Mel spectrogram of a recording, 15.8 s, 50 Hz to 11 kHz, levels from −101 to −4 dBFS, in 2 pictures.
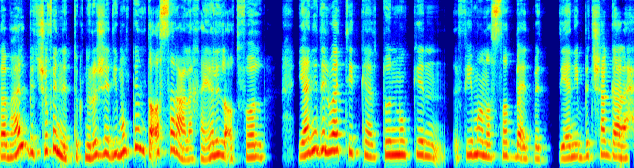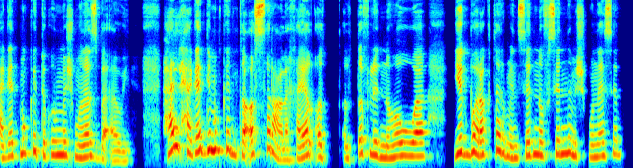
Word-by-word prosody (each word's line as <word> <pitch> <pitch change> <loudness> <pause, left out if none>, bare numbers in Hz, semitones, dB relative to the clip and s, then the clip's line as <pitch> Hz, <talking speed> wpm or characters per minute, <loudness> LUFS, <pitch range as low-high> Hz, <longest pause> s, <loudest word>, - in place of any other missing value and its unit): طب 205 -1 +3
هل 355 - +4
بتشوف 290 +3 -1
إن 275 - +6
التكنولوجيا 215 +5 -1
دي 245 +2 -1
ممكن 300 +5 +1
تأثر 325 -1 +3
على 170 0 +1
خيال 175 +6 -2
الأطفال؟ 205 -3 -1 0.4
يعني 250 +8 +4
دلوقتي 305 -1 +3
الكارتون 235 -2 -1
ممكن 235 -3 -2 0.2
في 235 - -3
منصات 225 -2 0
بقيت 185 -3 -3
بت 175 0 -10
يعني 190 +3 -1
بتشجع 220 +2 -2
على 190 -1 +3
حاجات 210 +4 -4
ممكن 260 +3 -3
تكون 235 +1 -2
مش 230 -2 -3
مناسبة 200 -1 -1
أوي، 145 0 -8 0.4
هل - - +5
الحاجات 285 -4 +2
دي 310 +2 +2
ممكن 305 -5 +1
تأثر 340 +1 +3
على 165 0 -2
خيال 195 +7 0
أط 205 0 -4 0.2
الطفل 240 +8 -5
إن 195 -4 -1
هو 220 +2 +2 0.3
يكبر 255 -1 +3
أكتر 255 +4 -1
من 190 -2 -3
سِنّه 225 +5 +1
في 220 0 -7
سن 250 +1 +1
مش 215 -2 -5
مناسب؟ 220 +4 -4
225 Hz, 180 wpm, -22 LUFS, 200-255 Hz, 0.4 s, إن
